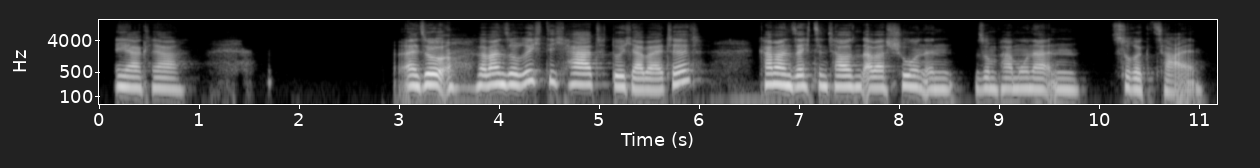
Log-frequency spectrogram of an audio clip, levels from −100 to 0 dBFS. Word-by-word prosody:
Ja 190 -2 0
klar. 175 -3 -5 2.1
Also, 210 +2 +5 0.3
wenn 205 0 +2
man 230 +1 +6
so 225 0 +3
richtig 265 0 -3
hart 225 -1 +4
durcharbeitet, 190 - 0 0.5
kann 225 - +2
man 220 -2 +6
16000 200 -1 0
aber 185 0 +2
schon 195 0 -2
in 165 +2 -6 0.2
so 170 0 -8
'n 170 - -5
paar 170 +1 -5
Monaten 165 -2 -4 0.3
zurückzahlen. 160 -3 -6
195 Hz, 105 wpm, -22 LUFS, 170-225 Hz, 2.1 s, man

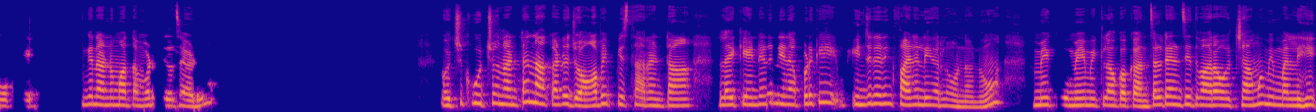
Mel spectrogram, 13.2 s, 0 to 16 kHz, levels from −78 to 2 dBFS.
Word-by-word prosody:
Okay. 205 -1 -6 0.5
ఇంక 255 - -1
నన్ను 235 0 +1
మా - - +6
తమ్ముడు 225 +2 -1
కలిసాడు. 210 -1 -1 2.4
వచ్చి 220 -1 -1
కూర్చొనంట 285 -4 0
నాకంట 270 -2 +3
జాబ్ 215 +5 +4
ఇప్పిస్తారంటా. 230 -5 -2 0.5
లైక్ 240 +1 +1
ఏంటంటే 265 +5 -2
నేనప్పటికీ 270 +4 0 0.3
ఇంజనీరింగ్ 280 +2 -1
ఫైనల్ 245 0 +4
ఇయర్‍‌లో 220 -3 -4
ఉన్నాను. 170 0 -3 0.5
మీకు 240 0 -3
మేము 225 0 +1
ఇట్లా 230 +1 -1
ఒక 215 -1 +4
కన్సల్టెన్సీ 245 +6 +1
ద్వారా 230 -1 +5
వచ్చాము. 225 +4 0
మిమ్మల్ని 220 -2 +1
235 Hz, 120 wpm, -21 LUFS, 220-255 Hz, 2.4 s, మా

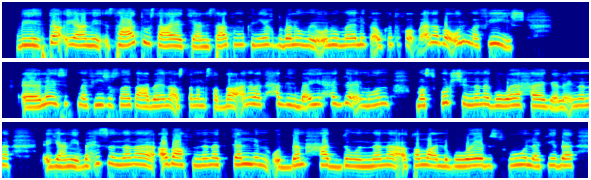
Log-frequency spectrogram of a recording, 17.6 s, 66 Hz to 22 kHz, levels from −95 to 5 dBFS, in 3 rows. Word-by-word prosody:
بيهت 255 +5 -1
يعني 250 -4 +1
ساعات 270 +7 +3
وساعات، 240 -6 +2
يعني 220 0 -1
ساعات 240 +4 -1
ممكن 270 -1 -6
ياخدوا 260 -2 -4
بالهُم 255 0 +1
ويقولوا: 260 +3 0
"مالِك؟" 260 +2 -2
أو - - -1
كده، 275 +3 -13
فابقى - - -2
أنا 345 - +2
باقول 335 +4 +1
ما 255 - -3
فيش. 255 -6 -2 0.8
آآ، 210 +1 +5
"لا 310 +6 +4
يا - - 0
ستي 295 +1 -12
ما 250 - -3
فيش، 260 +2 -3
أصل 255 +1 -6
أنا 255 - -1
تعبانة، 235 0 +1
أصل - - -7
أنا 250 0 -3
مصدّعة."، 230 0 -1
أنا 285 - -3
باتحجّج 275 -1 -3
بأي 265 +5 0
حِجة، 290 +1 -3
المهم 260 +5 -4 0.3
ما 245 - +2
أذكرش 320 +6 -3
إن 270 -1 -1
أنا 280 +1 0
جوّايا 240 0 +3
حاجة، 235 -6 +1
لأن 230 +5 -4
أنا 255 +1 -2 0.3
يعني 225 0 +1
باحس 300 +9 -4
إن 270 -3 -1
أنا 275 -2 +2
أضعف 270 -1 +6
من 250 - -4
إن 250 - -1
أنا 265 +1 0
أتكلّم 275 0 +1
قدّام 245 +7 +1
حد، 255 -5 0
وإن 230 -1 0
أنا 255 +1 +1
أطلّع 250 +2 +2
اللي 230 0 0
جوّايا 235 +3 +5
بسهولة 245 +1 -2
كده. 250 +1 -1
255 Hz, 210 wpm, -20 LUFS, 235-275 Hz, 0.8 s, أضعف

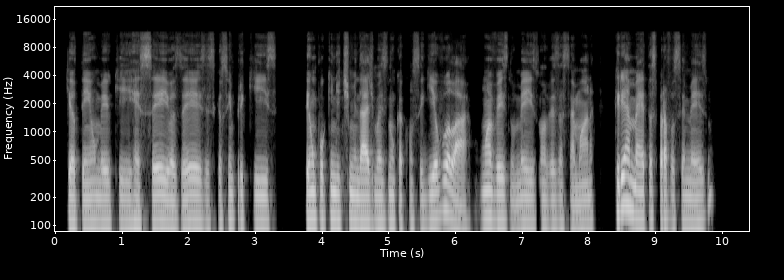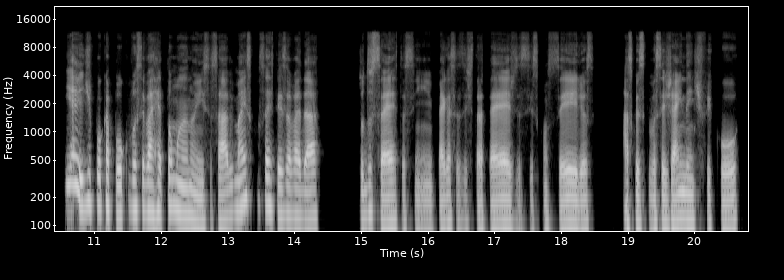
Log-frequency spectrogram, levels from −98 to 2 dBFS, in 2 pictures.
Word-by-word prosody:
que - - -1
eu 100 - +4
tenho 95 0 -2
meio 95 -1 0
que 95 0 -5
receio 100 +1 +2
às 90 -1 -1
vezes, 95 -1 +1
que 95 - -14
eu 100 - -4
sempre 110 +2 -5
quis 100 -1 -3 0.4
ter 115 - +4
um 115 - +4
pouquinho 115 +1 0
de - - +1
intimidade, 100 -2 +3
mas 100 -1 -2
nunca 105 -2 -3
consegui, 95 +1 -6
eu 110 - +6
vou 150 +2 +4
lá," 80 +3 +2
uma 115 +1 +3
vez 105 0 +1
no 90 - -8
mês, 100 +1 -1
uma 95 -1 -3
vez 95 +1 -5
na 95 - -6
semana, 90 +3 -3 0.3
cria 165 +4 +6
metas 120 -3 +1
pra 110 - +3
você 100 -1 -7
mesmo. 100 - -3 0.7
E 275 +1 +2
aí 270 - +6
de 175 +1 -2
pouco 165 -1 -1
a - - 0
pouco 135 +1 0
você 150 0 0
vai 140 -1 +4
retomando 135 -3 +1
isso, 95 -1 -3
sabe, 110 +6 +1
mas 165 +5 0
com 175 - -25
certeza 140 -6 0
vai 125 -1 +2
dar 120 +1 +3 0.6
tudo 115 +4 -3
certo 100 -6 +2
assim, 90 -1 -8
pega 90 +3 +1
essas 100 0 -10
estratégias, 95 0 +1
esses 85 -1 -15
conselhos, 90 +2 0 0.4
as - - -1
coisas 95 -1 -2
que 95 - -16
você 95 0 -1
já 100 +2 +2
identificou 100 -3 -1
100 Hz, 190 wpm, -25 LUFS, 95-115 Hz, 0.7 s, eu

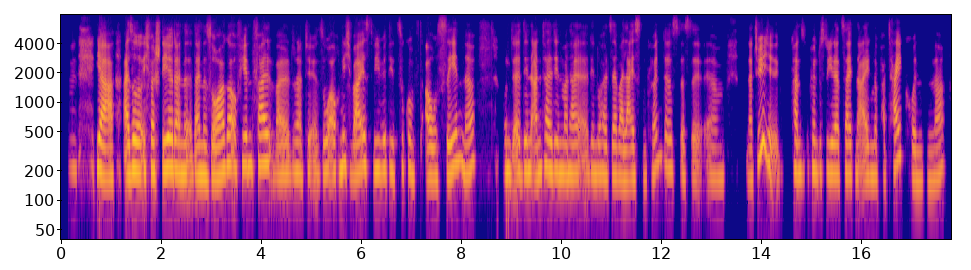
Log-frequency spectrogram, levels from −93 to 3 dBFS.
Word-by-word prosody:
Hm. 210 -1 -14 0.4
Ja. 190 -6 +7 0.2
Also, 195 +1 +6
ich 200 - -2
verstehe 205 +2 +5
deine 190 -2 +1
deine 185 0 +1
Sorge 185 +7 +4
auf 215 +1 -2
jeden 225 -1 +1
Fall, 230 +2 +3
weil 60 - -2
du 195 0 -10
natü 195 +1 -5
so 195 +3 -1
auch 195 - 0
nicht 205 -2 -1
weißt, 210 +3 +1
wie 200 0 -1
wird 205 0 -2
die 195 -3 -4
Zukunft 195 -2 -8
aussehen, 185 +7 +1
ne 205 +6 -1 0.6
und, 195 -1 -2
äh, 200 - 0
den 200 +1 0
Anteil, 200 +3 +1
den 195 -1 -1
man 185 0 -2
hal 185 0 -3
den 190 -1 -5
du 190 - -4
halt 180 -1 -4
selber 175 -2 -1
leisten 165 +1 -3
könntest, 205 0 -7
das 165 -2 -10
äh, 85 -1 -8
ähm, 170 0 -11 0.4
natürlich, 245 - +2
äh, 210 - -2 0.2
kannst 195 -1 -3
könntest 195 -1 -6
du - - -6
jederzeit 185 0 0
'ne 195 - -5
eigene 180 0 -3
Partei 235 +9 -1
gründen, 160 -1 -8
ne, 180 +6 -5
195 Hz, 170 wpm, -21 LUFS, 180-205 Hz, 0.6 s, Ja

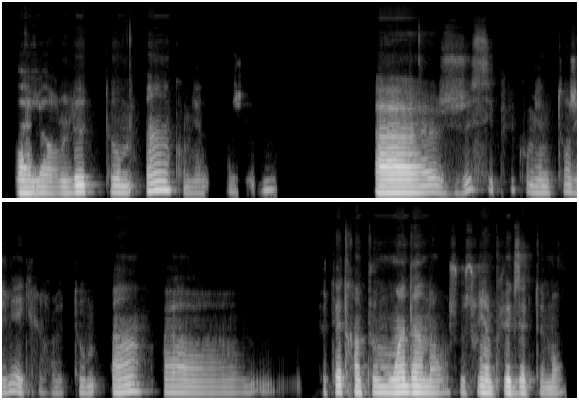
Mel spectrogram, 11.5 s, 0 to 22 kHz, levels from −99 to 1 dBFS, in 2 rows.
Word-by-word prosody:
Alors, 125 -1 0
le 145 +4 +1
tome 135 -2 -4
1 175 +3 +2
combien 120 -6 -17
de - - -17
temps - - -27
j'ai - - -24
mis? 180 +2 -14 1.0
Heu, 130 +1 +6
je 125 +5 -13
sais 185 -2 -17
plus 185 - -28
combien 135 -7 -10
de - - -7
temps 145 +4 -15
j'ai 130 -2 -9
mis 155 +3 -8
à - - -5
écrire 135 0 -13
le 120 - -20
tome 130 0 -12 0.2
1, 145 +3 -2 0.2
hem, 130 0 -9 0.7
peut-être 140 -1 -2
un 130 - +2
peu 130 +1 -6
moins 130 +1 +6
d'1 135 -1 +5
an, 125 +1 -6
je 135 - -21
me 125 - -10
souviens 125 +1 0
plus 125 +2 -2
exactement. 120 0 -4
130 Hz, 180 wpm, -24 LUFS, 125-140 Hz, 1.0 s, Heu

